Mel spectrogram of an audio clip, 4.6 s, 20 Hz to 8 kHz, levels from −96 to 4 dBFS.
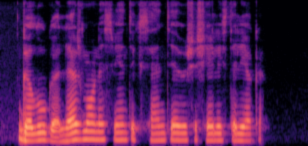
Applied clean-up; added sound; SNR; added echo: none; none; none; none.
